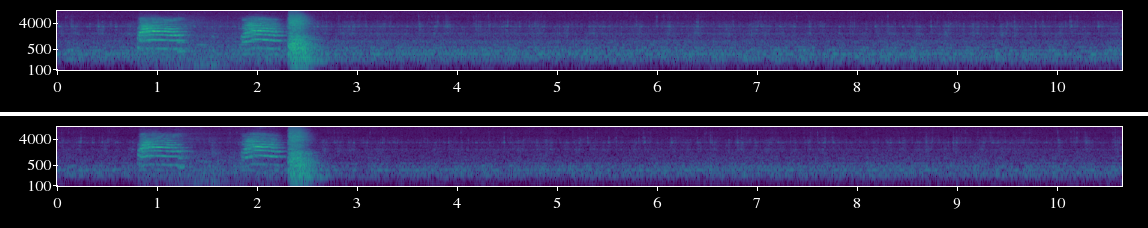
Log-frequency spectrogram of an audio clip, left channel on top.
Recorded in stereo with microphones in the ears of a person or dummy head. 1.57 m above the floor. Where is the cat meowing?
30° left (ahead or behind), 1.1 m; by 2.2 s 5° right (ahead or behind), 1.2 m.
